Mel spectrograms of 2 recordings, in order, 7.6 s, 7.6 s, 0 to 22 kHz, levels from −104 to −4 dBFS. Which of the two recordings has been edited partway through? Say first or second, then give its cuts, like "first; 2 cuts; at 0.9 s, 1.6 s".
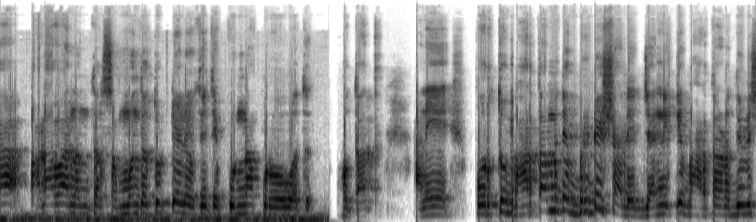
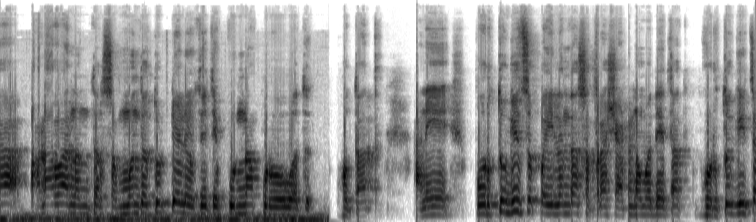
first; 1 cut; at 5.1 s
